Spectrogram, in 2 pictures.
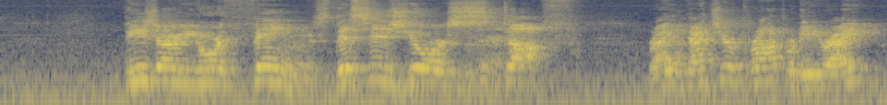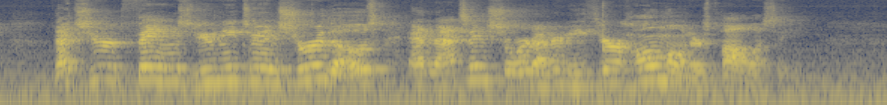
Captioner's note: laughs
